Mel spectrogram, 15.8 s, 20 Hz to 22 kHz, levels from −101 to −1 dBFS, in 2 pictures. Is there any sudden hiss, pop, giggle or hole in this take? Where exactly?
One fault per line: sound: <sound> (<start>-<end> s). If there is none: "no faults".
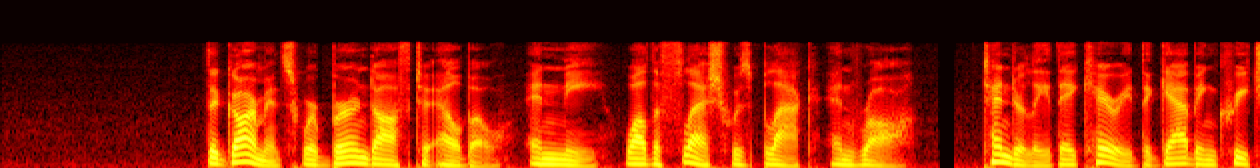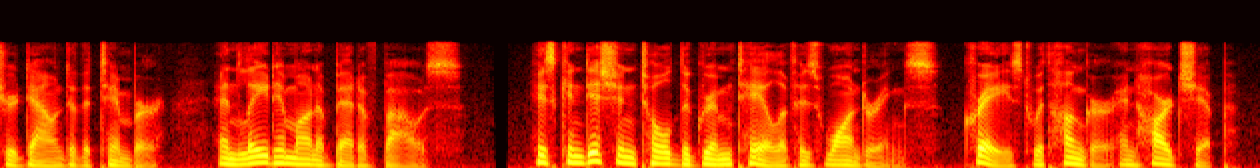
no faults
